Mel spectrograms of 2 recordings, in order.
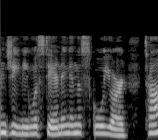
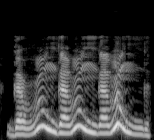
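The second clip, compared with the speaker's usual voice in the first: croaky chant; 6 dB louder than usual. Acted. Chicken feet opening and closing.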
